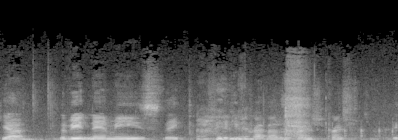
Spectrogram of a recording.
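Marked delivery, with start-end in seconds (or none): 0.7-2.0 "Vietnamese" drawn out slowly, each syllable stretched; funny way of saying it. Real, not acted. Student presenting history to class, drawls "Vietnamese" slowly. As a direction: say "Vietnamese" slow and deliberate, leaning on it. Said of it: "I like the way he says Vietnamese".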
